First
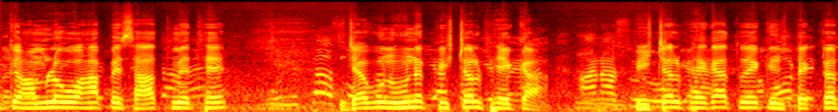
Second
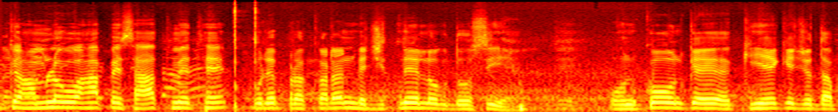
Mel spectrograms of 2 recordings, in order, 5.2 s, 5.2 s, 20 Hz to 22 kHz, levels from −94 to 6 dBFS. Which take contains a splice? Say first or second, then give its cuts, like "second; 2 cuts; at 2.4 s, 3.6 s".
second; 1 cut; at 1.5 s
